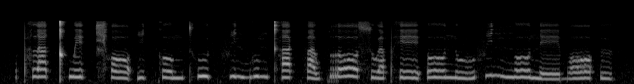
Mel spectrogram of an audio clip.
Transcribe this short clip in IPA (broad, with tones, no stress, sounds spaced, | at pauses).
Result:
pʰ l a˦˥ t̚ kʰ w e˦˥ ʔ t͡ɕʰ ɔː˨˩ ʔ i˨˩ t̚ k o˨˩ m tʰ uː˥˩ t̚ f i˥˩ n b uː˥˩ ŋ kʰ a˦˥ k̚ f a˩˦ w p r ɔː˥˩ s u˩˦ a̯ pʰ eː˧ ʔ oː˧ n uː˩˦ f i˥˩ n ŋ oː˥˩ n eː˩˦ b ɔː˦˥ ʔ ɯ˨˩ k̚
